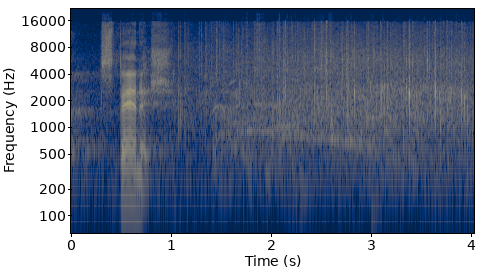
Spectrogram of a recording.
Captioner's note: applause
